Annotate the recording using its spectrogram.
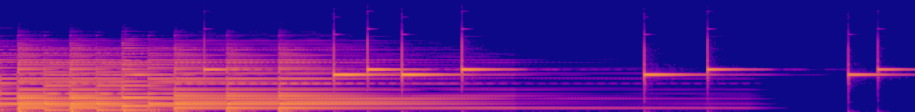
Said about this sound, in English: Was that bells he heard? He cocked his head, growing suddenly still. There it was again, a high, silvery bell sound. But where was it coming from?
